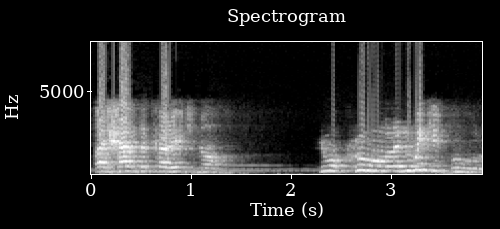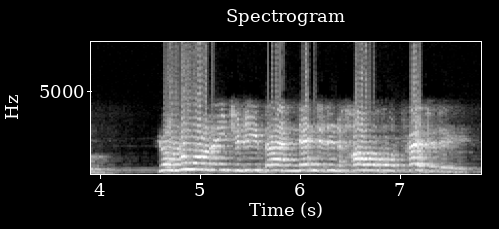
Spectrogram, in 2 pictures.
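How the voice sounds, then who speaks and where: Doomed defiant heroine, 1940s radio melodrama, very high voice, solemn, off-mic. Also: female voice, measured pace, a bit bright, soft background music. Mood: defiant, anguished. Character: doomed, defiant woman passing solemn judgment. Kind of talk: 1940s radio horror acting. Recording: echoey, distant 1940s radio recording.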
